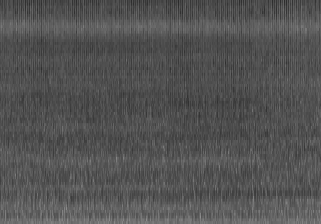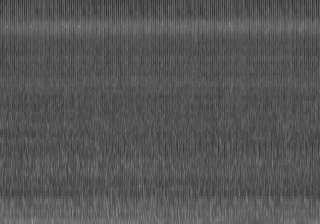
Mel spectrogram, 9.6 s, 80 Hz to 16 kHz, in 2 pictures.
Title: E90 330D M57 - Engine Knock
